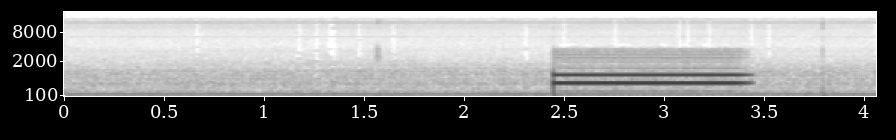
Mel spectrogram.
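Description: Steady hum of the Pilatus PC-12NG's turboprop in the cockpit, then about two and a half seconds in a loud electronic tone of two steady pitches held together for about a second before cutting off. The tone is the altitude alert, sounding with a thousand feet to go to the selected altitude.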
